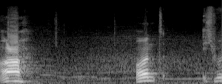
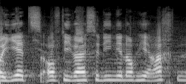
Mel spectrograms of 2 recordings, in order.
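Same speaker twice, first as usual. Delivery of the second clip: ordinary talk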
